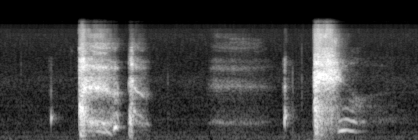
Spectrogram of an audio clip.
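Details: A person with a cold and allergies, with a quick catch of breath, then sharp, explosive sneezes and a cough-like burst, recorded on a good microphone; sneezing and coughing.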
